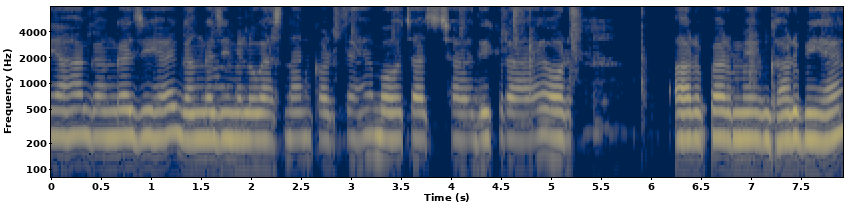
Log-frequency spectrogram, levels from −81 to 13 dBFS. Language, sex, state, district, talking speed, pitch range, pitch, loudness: Hindi, female, Bihar, East Champaran, 180 wpm, 225-240 Hz, 230 Hz, -22 LUFS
